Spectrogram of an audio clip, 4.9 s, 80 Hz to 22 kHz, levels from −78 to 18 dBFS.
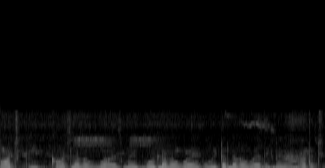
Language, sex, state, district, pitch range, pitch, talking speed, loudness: Hindi, male, Maharashtra, Sindhudurg, 115-125 Hz, 115 Hz, 270 wpm, -38 LUFS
